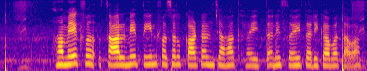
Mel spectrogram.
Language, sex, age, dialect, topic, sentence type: Bhojpuri, female, <18, Western, agriculture, question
